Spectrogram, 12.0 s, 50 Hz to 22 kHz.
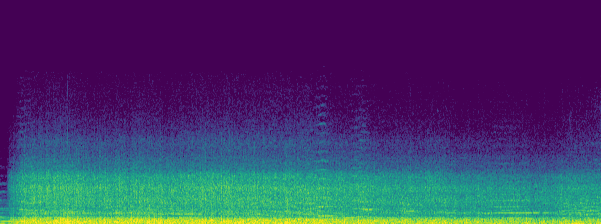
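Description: Zenith CH701 light aircraft's engine and propeller running at takeoff power as it rolls down the runway, a dense steady noise that sets in about half a second in. Orchestral music plays faintly over it.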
